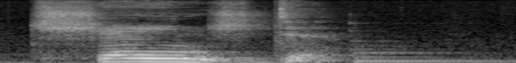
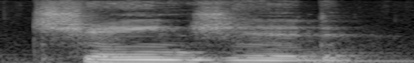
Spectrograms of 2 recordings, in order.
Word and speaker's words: changed: is any other sound do not pronounce the e you will only pronounce the last sound for example changed finished that is the correct pronunciation not change it finish it I hear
